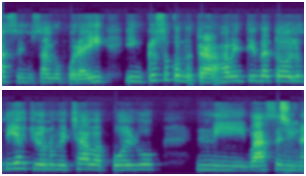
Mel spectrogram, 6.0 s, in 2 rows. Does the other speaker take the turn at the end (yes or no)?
no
